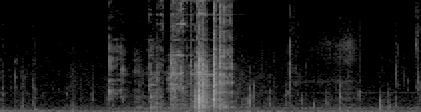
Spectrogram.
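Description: Metal forks clinking and scraping lightly on small plates: a cluster of short clinks about a second in, loudest near the middle, then a few faint ticks.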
